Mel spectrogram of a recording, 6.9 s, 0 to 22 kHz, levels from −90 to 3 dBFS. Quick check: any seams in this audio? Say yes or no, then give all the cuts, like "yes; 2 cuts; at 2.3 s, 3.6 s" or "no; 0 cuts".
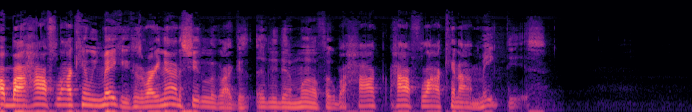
no; 0 cuts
